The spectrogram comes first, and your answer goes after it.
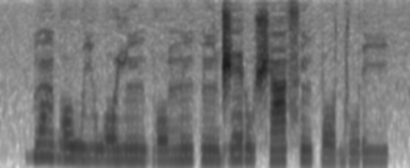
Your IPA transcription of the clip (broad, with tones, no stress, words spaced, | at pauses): bɔ̃˦ɡ͡bo˧ wi˨wo˨ jĩ˨ɡ͡bo˨ mĩ˨k͡pĩ˨d͡ʒe˧ɾu˨ ʃã˨˦sĩ˧k͡po˨du˨ ɾi˧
